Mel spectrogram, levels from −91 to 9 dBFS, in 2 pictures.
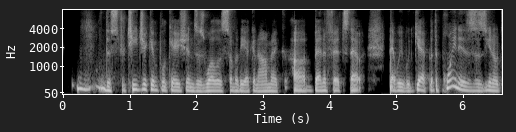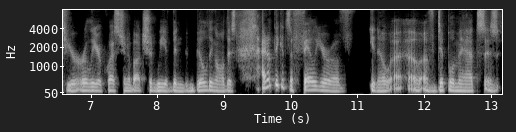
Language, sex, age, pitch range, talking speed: English, male, 40-59, 115-140 Hz, 230 wpm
